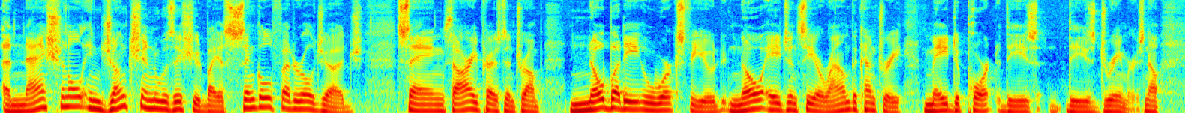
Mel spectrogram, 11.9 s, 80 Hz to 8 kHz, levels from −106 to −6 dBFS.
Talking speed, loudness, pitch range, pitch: 150 wpm, -17 LUFS, 110-150 Hz, 125 Hz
